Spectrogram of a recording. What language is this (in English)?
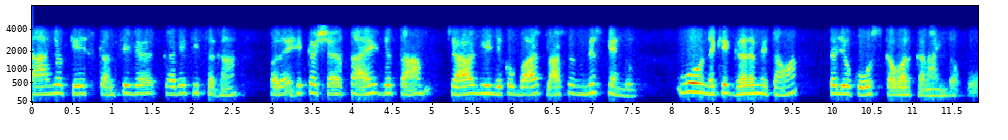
Sindhi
